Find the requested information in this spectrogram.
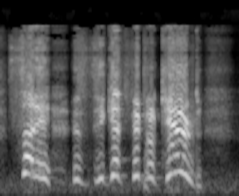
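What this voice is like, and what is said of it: Scottish accent, Craig Ferguson impression. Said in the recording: “I did a Scottish accent... I did Craig Ferguson instead of Ego.”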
